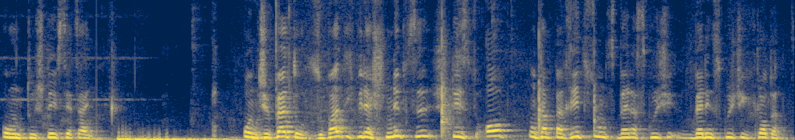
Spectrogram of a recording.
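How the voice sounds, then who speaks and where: A woman's voice: on the high side, animated, moderate pace, mellow, slight background noise. A young woman hosting as she plays a police inspector in a playful improvised interrogation. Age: young adult. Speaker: host playing a police inspector. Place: indoor studio room at a table.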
